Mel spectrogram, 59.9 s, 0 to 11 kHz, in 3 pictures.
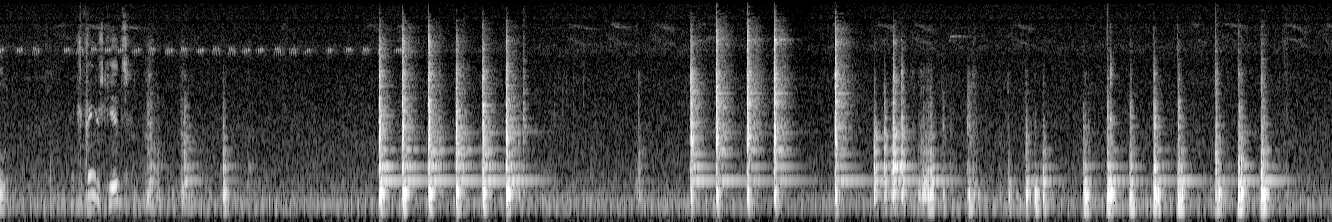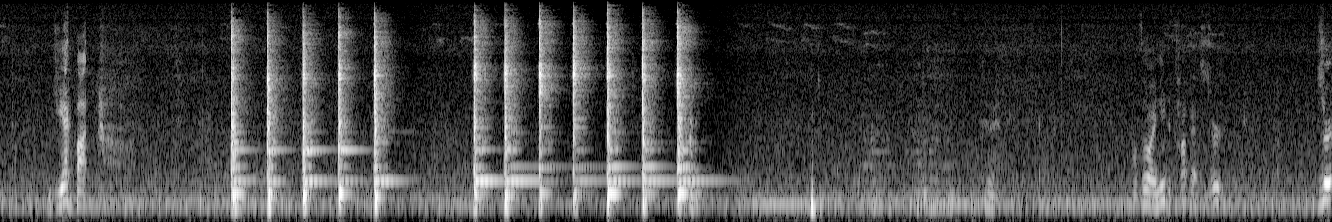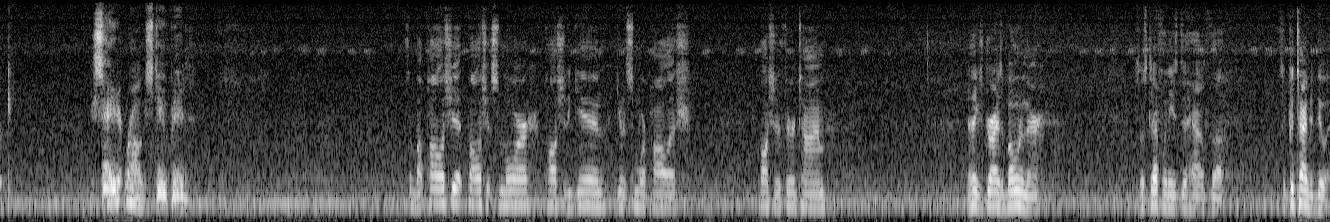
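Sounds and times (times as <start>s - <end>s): hammer striking steel pin: 5.7s - 8.1s, 10.4s - 14.6s, 23.4s - 26.1s, 27.1s - 30.9s
hammer ringing on steel pin: 23.5s - 26.1s, 27.1s - 30.9s.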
